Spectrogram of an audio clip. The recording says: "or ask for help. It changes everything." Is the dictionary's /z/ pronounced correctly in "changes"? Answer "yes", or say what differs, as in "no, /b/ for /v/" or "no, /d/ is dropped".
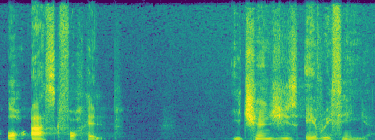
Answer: yes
